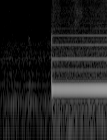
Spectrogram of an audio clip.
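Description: After a quiet start, a loud, steady telephone ringback tone of an outgoing phone call begins halfway through and holds one unbroken pitch to the end, with no voices.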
